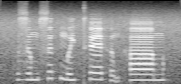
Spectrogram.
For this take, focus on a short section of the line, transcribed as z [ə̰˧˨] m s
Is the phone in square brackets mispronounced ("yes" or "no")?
yes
